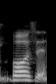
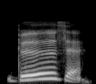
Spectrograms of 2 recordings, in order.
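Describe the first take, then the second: First: بوزة with a plain o vowel, the mistaken way; بوزة with an ordinary o, not the ö; wrong pronunciation. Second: بوزة said slowly with a rounded ö, as in böse; بوزة drawn out with the German ö vowel; German ö sound. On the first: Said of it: "ناين، فالش". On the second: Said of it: "فوقها دو بوان ولات أو في النطق". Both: Shown as a demonstration.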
